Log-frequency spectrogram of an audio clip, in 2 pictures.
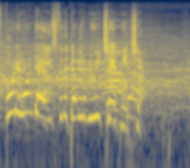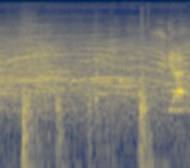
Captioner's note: fighters grunting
